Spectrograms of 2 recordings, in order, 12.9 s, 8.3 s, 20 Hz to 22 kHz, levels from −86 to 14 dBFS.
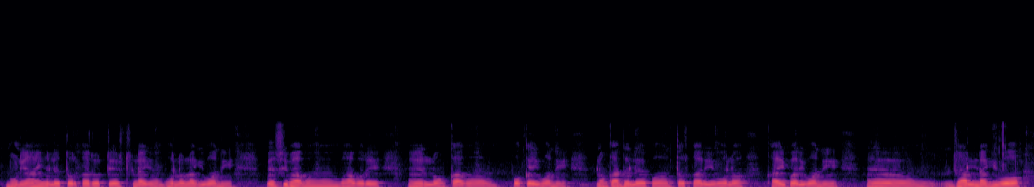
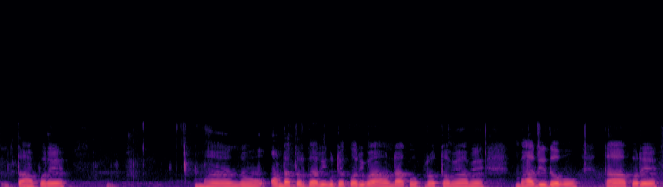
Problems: constant background noise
